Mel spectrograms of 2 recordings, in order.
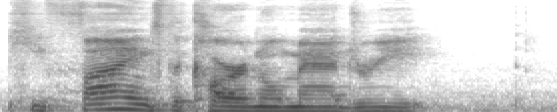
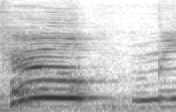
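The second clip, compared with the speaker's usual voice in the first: put-on a tiny kid's cry, pitched far higher and louder; child calling for help; 6 dB louder than usual. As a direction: squeak it like a trapped little child pleading. Trapped kid calling for help.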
